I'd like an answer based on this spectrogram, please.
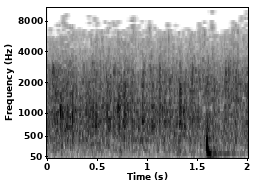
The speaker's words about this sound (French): Applaudissez le Seigneur avec moi.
